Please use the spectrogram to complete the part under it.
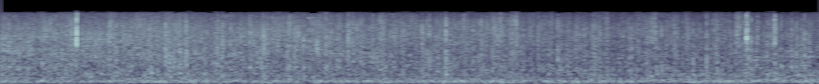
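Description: Steady rain falling outdoors in Iceland, an even, dense patter with a few louder drops, continuous and close, with no voices.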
